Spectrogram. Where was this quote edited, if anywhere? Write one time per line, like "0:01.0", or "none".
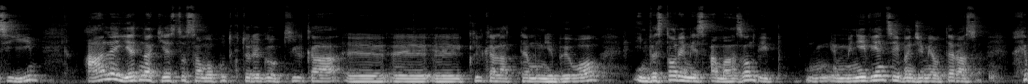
0:06.2
0:07.6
